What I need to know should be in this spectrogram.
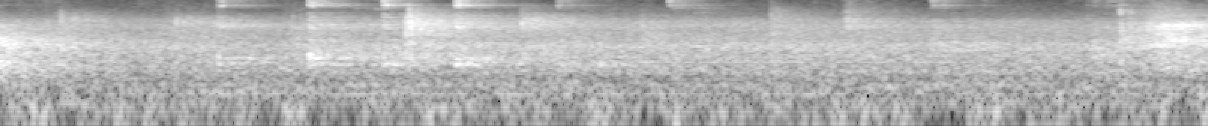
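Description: A ping-pong ball bounces lightly on a table between points.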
